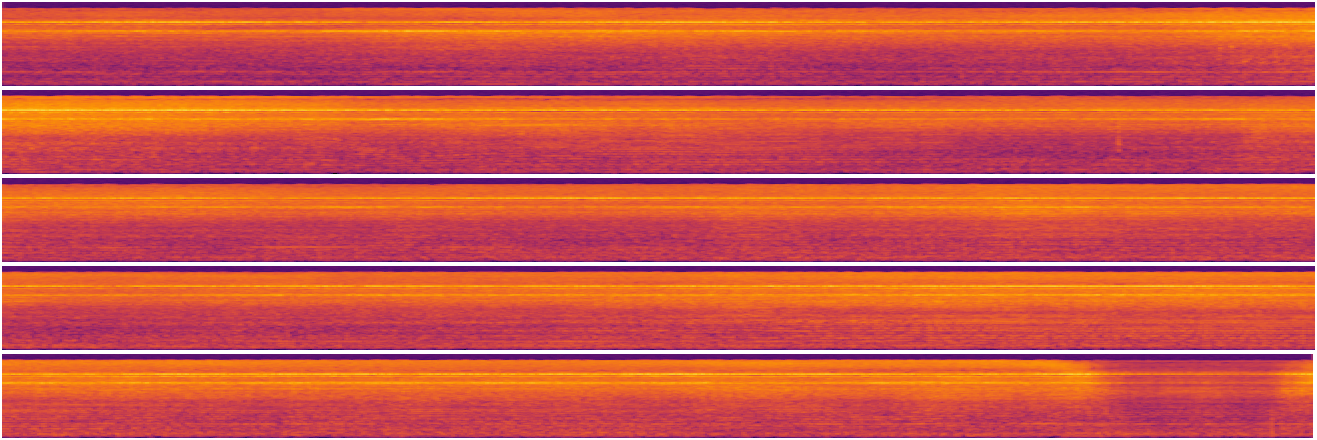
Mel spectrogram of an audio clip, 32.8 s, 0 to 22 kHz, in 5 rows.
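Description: GAUI 500X quadcopter's electric motors and propellers buzzing in flight, the pitch wavering up and down as the motor speeds change while it manoeuvres. It is loudest about six to eight seconds in.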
